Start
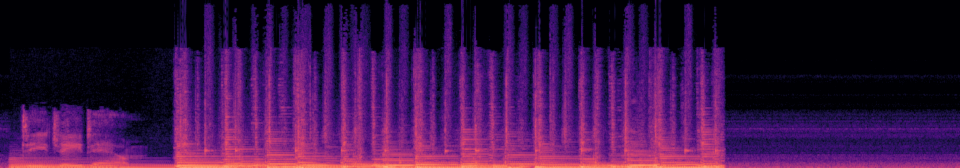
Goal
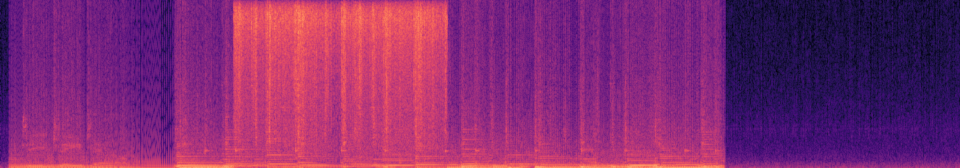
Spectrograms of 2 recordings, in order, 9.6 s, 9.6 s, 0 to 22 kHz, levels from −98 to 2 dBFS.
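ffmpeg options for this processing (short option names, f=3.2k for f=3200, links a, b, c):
-filter_complex "[0:a]acrusher=bits=6:dc=4:mix=0:aa=0.000001,asettb=1/sr,asplit=3[a][b][c];[a]atrim=end=2.334[d];[b]atrim=start=2.33:end=4.47,asetpts=PTS-STARTPTS,afade=t=in:d=0.004:c=qsin,afade=t=out:st=2.136:d=0.004:c=qsin,aemphasis=mode=production:type=riaa[e];[c]atrim=start=4.466[f];[d][e]acrossfade=d=0.004:c1=hsin:c2=qsin[g];[g][f]acrossfade=d=0.004:c1=qsin:c2=hsin"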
